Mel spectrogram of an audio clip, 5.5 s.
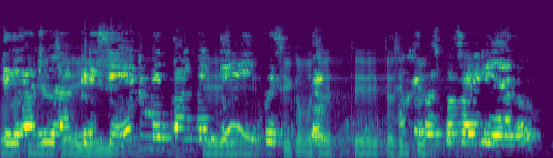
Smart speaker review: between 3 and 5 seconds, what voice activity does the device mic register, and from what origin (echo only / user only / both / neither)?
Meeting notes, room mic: both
